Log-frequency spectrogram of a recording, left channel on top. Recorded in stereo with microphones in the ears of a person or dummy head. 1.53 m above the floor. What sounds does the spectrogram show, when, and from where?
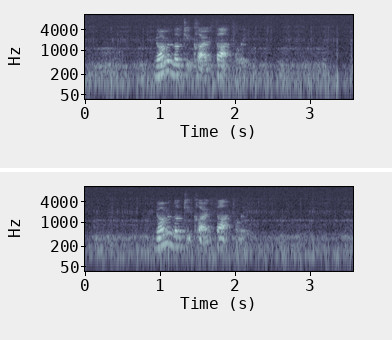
0.9 s a man speaking: 55° left (ahead or behind), 10 m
